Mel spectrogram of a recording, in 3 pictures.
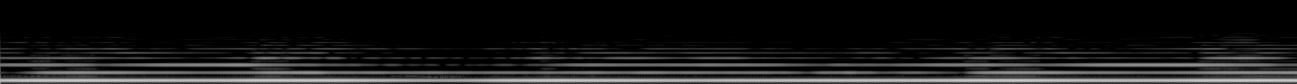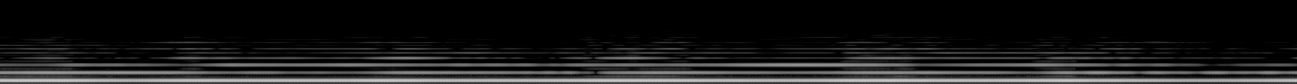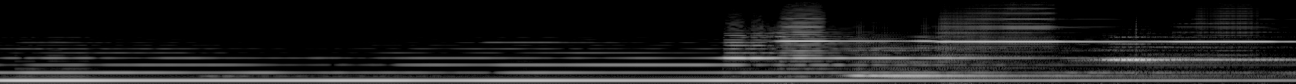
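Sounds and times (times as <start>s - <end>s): mixer feedback drone: 29.6s - 38.9s.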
